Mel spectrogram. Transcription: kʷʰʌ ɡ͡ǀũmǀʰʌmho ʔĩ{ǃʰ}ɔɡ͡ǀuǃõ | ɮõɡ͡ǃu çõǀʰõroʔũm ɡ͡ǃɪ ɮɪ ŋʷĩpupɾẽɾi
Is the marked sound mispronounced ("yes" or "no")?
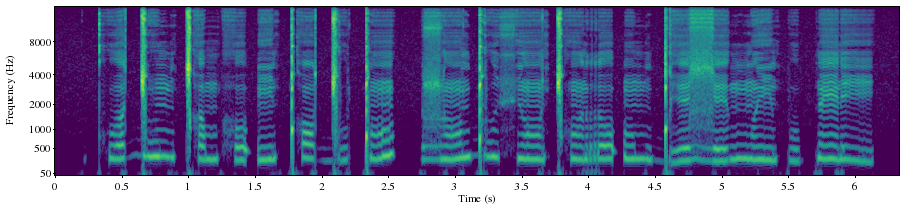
no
